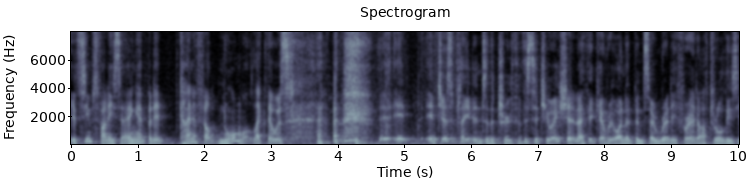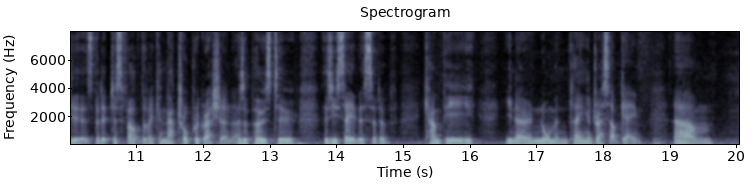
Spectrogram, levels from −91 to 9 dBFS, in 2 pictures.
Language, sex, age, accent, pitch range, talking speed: English, male, 20-39, British, 130-155 Hz, 190 wpm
